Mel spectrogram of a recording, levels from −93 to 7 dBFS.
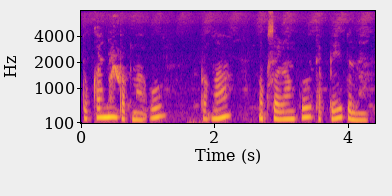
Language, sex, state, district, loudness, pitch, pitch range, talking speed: Garo, female, Meghalaya, South Garo Hills, -14 LUFS, 205 Hz, 195-235 Hz, 80 wpm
